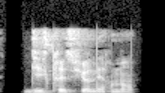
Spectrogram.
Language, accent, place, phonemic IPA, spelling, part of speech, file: French, France, Lyon, /dis.kʁe.sjɔ.nɛʁ.mɑ̃/, discrétionnairement, adverb, LL-Q150 (fra)-discrétionnairement.wav
- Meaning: discretionarily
